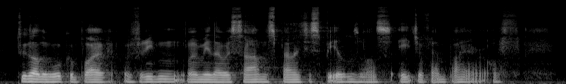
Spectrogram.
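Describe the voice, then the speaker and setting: With a Flemish accent, a man talks in a dark, mellow tone at a moderate pace, with hardly any pauses and a monotone, flat intonation. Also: medium pitch for a man. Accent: Flemish Dutch. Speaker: podcast guest. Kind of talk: casual chat.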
